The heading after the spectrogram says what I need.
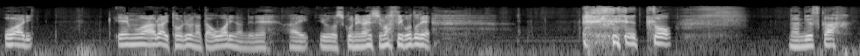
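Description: A man's voice: fairly high pitch, moderate pace, long pauses, dry recording. A man hosting a solo podcast episode, chatting casually and joking at his own expense. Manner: joking, self-mocking, chatty. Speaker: podcast host.

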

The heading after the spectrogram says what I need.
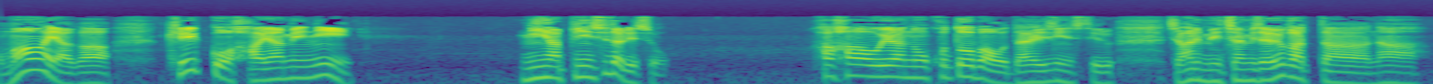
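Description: A man with a Kansai accent talks alone, playful and exaggerated, full of joking asides. His voice sits a little high. The recording is dry and dull, a bit lo-fi. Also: fairly bright tone, no echo. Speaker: fan commentator. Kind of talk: casual solo talk.

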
